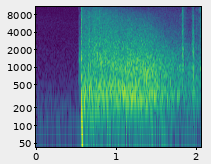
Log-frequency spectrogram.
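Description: A single German Mauser Kar 98K rifle fires outdoors, one sharp, very loud crack followed by a long rolling echo that fades over more than a second.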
